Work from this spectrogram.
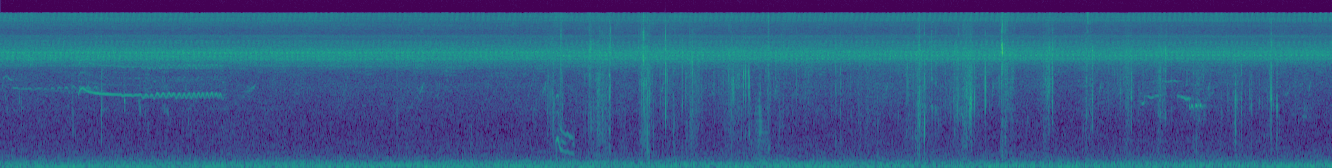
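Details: Family of raccoon dogs eating together, their crunching heard as bursts of crisp, irregular clicks clustered through the middle of the recording; a sliding whistled note sounds near the start over a steady low outdoor rumble.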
